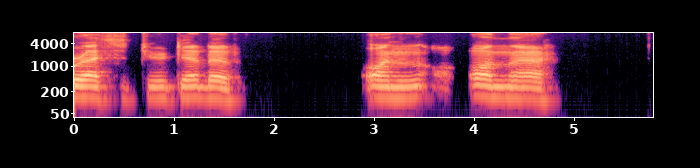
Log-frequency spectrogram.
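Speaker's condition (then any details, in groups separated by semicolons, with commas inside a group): Friedreich's ataxia; does voice exercises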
